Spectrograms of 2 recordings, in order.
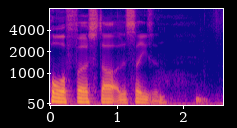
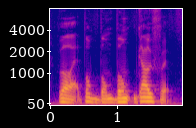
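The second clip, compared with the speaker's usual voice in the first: ordinary talk, nothing marked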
